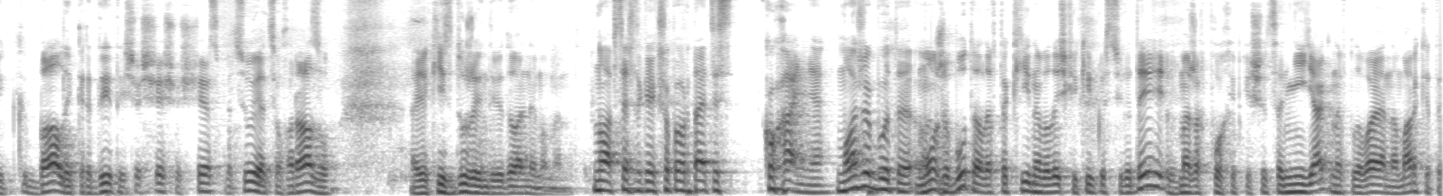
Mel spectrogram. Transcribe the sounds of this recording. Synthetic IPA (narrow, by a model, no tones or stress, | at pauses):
ikbɑlˠɪkɾed̪ɪt̪ɪʃt͡ʃɛʃt͡ʃɛʃt͡ʃɔʃt͡ʃɛspɾɐt͡sʲujɛt͡sʲɔɦɔɾɑzʊ | jɐkijsʲd̪uʒɛind̪ɪʋʲid̪ʊɑlʲnɪjmɔmɛ̰nt̪nuɐwsɛʃt̪ɐkɪjɐkʃt͡ʃɔpɔʋeɾrt̪ɑjet͡sʲːɐsʲ | kɔxɑnʲːɐmɔʒɛbut̪ɪmɔʒɛbut̪ɪɐlˠɛwt̪ɐkʰijneʋelˠɪt͡ʃkʲikʲilʲkɔsʲtʲilʲʊd̪ɛjwmɛʒɐxpɔxʲip̚kʲɪʃt͡ʃɔt̪sɛnʲijaknɛwplˠɪʋɑjɛnɐmɑrket̪ɪ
